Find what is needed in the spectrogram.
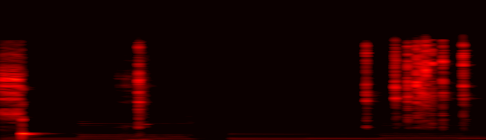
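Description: Animated-intro music with sound effects: a sharp pop right at the start and a soft low thud just after, then sustained musical notes resume after a brief drop about a second in, with a few light ticks near the end.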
